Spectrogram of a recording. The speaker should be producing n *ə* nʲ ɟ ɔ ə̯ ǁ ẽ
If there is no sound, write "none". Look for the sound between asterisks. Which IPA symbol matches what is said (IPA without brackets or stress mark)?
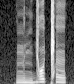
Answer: ə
